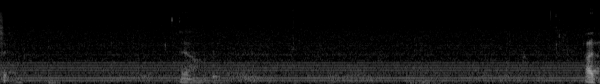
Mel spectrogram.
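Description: Steady electrical mains hum made of several fixed tones, with one short spoken word about two seconds in.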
